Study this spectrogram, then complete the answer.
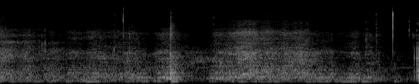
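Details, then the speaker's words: Anet A8 3D printer during assembly, bed sliding back and forth after silicone lubricant was applied: a gritty, scraping rumble; poor-quality linear bearings are suspected. "that's how bad these bearings are I think because it's not supposed to sound that way"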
